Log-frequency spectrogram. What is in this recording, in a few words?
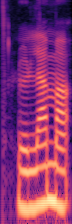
"llama", French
